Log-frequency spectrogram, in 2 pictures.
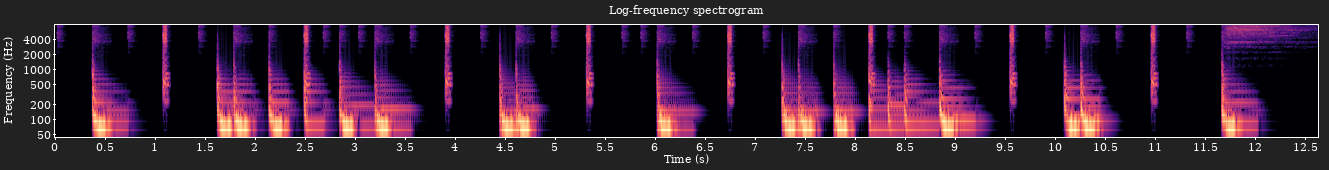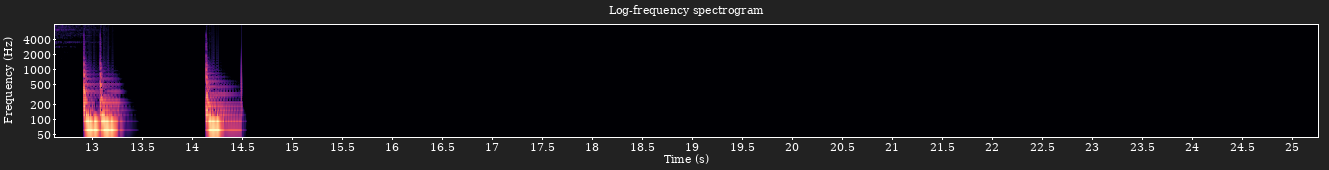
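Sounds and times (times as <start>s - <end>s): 
EQed rhythm bass: 0.4s - 0.8s, 1.6s - 3.6s, 4.5s - 5.0s, 6.0s - 6.5s, 7.3s - 9.3s, 10.1s - 10.6s, 11.7s - 12.1s, 12.9s - 13.3s, 14.2s - 14.5s.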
